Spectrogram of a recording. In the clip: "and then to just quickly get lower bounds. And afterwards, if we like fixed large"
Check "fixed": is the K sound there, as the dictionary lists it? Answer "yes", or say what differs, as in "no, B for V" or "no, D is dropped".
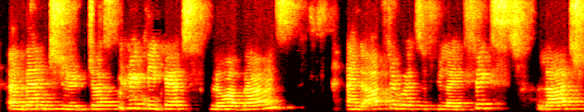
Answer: yes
